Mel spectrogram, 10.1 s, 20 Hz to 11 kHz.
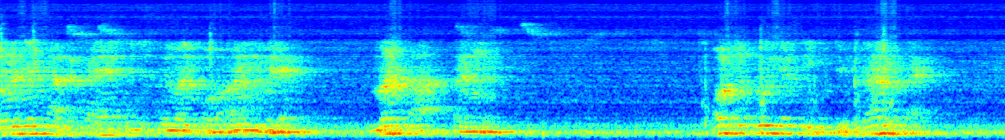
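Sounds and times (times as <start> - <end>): man speaking: 0.0 - 5.0, 7.0 - 9.5.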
